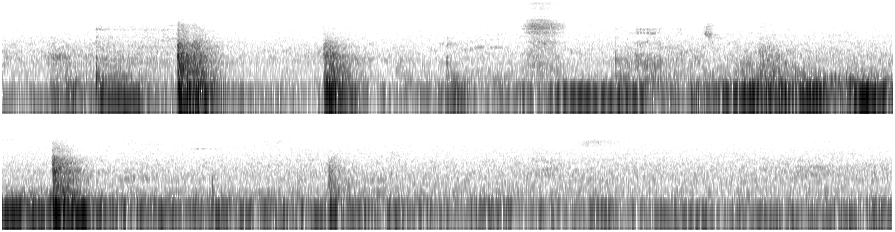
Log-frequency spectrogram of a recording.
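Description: A heavy door bangs several times inside a drainage pipe culvert at Baturaden, each impact a loud hollow thud with ringing echoes, spaced irregularly over a low droning background with occasional faint voices.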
